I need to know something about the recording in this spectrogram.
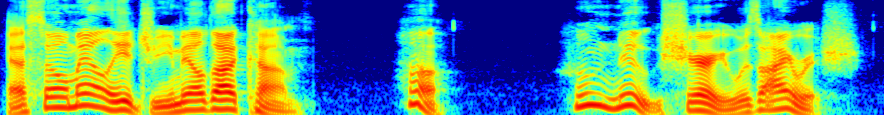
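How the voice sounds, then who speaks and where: An actor playing a good-humored middle-aged husband in an audio comedy, playful and easily flustered. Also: male voice, a little high, huge pitch swings, moderate pace, fairly bright tone, no room sound, studio quality. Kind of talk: audio theatre comedy acting.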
